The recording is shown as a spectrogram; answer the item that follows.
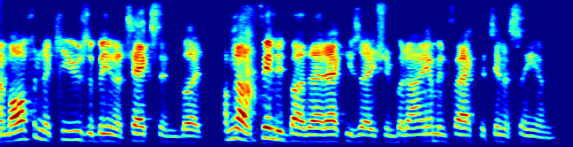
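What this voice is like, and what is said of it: Tennessee Southern US accent. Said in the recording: “your sexy accent ... I was born and raised in Middle Tennessee”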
